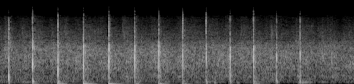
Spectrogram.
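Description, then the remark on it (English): Steady, evenly paced clapping as an audience applauds participating schools: about fourteen sharp claps in a row over a softer, continuous wash of background applause, with no voices. “Perhaps you could join me in giving a round of applause for all these schools.”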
